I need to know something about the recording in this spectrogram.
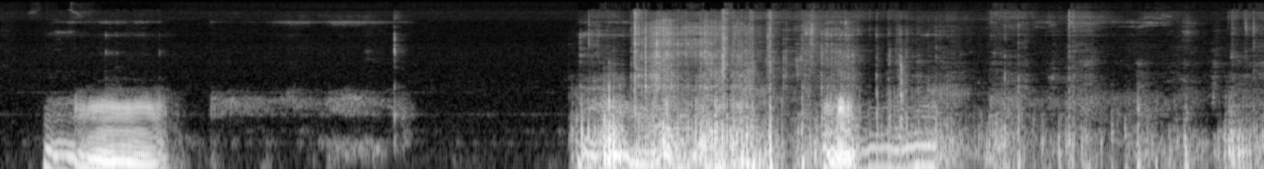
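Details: Sebin the Shih Tzu, worn out and asleep, gives one deep rumbling snore, then goes quiet. Later comes a stretch of rustling, shuffling noise with muffled low snuffles.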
